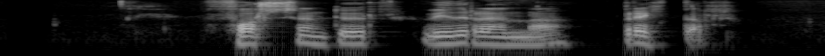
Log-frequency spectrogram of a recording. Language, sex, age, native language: Icelandic, male, 40-49, Icelandic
